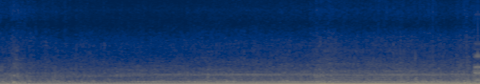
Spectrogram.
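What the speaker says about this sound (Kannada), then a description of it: "ಗಾಡಿನೇ ಎಳೀತಾ ಇದೆ." A vehicle engine drones steadily as it pulls uphill on a rough forest road toward Ranganathaswamy Hill, a loud continuous low rumble that rises slightly in strength toward the end, with no talk.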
